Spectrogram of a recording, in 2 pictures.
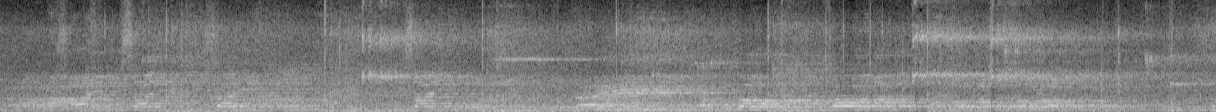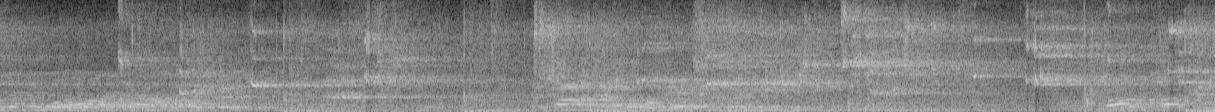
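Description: Indoor basketball game: players' voices calling out over the court, with a ball bouncing and many short high squeaks from sneakers on the floor, all echoing in a large gym.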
